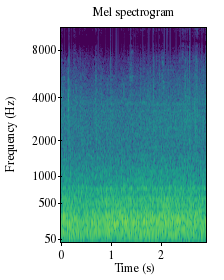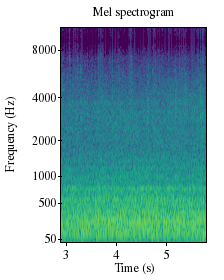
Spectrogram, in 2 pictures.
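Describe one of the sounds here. A truck roars past close by.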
